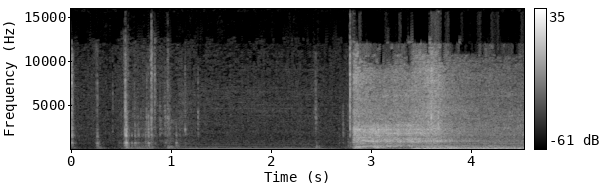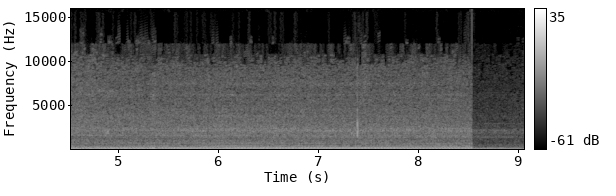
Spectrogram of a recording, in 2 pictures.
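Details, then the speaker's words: VW Lupo with a failing borrowed fuel pump, the original pump having already died, check engine light on. A short crank, then it catches and idles with a slightly lumpy, uneven beat. Rough running, likely from low fuel pressure; a low-fuel warning also shows despite a full tank. "so now there is a check engine light and the car is running quite rough"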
